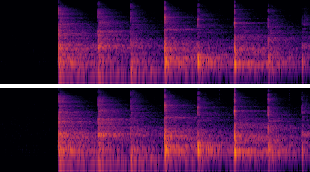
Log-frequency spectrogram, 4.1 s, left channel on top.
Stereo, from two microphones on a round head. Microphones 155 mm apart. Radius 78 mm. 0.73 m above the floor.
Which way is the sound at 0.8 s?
20° left (ahead or behind).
